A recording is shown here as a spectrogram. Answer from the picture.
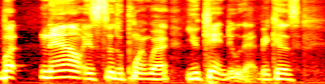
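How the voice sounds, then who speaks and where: This man has a plain, everyday voice with a fairly high pitch. His intonation is lively and his pace moderate. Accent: American. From US South. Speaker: school board candidate. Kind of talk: podcast interview.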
